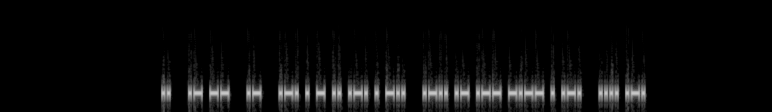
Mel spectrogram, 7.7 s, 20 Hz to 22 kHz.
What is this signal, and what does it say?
Morse code, heard as a keyed tone, about 45 wpm, 700 Hz. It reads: I AM A RETIRED LAWYER HR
